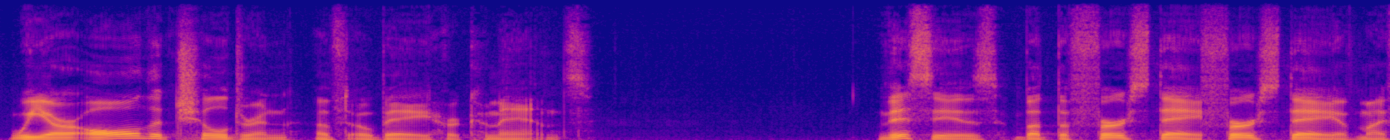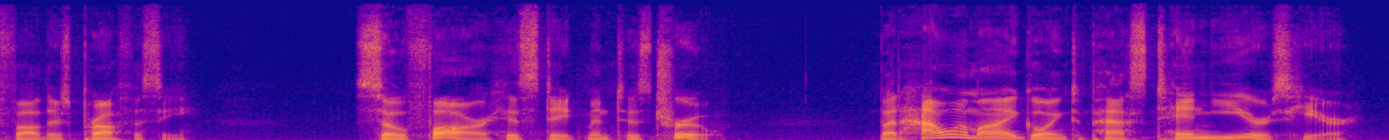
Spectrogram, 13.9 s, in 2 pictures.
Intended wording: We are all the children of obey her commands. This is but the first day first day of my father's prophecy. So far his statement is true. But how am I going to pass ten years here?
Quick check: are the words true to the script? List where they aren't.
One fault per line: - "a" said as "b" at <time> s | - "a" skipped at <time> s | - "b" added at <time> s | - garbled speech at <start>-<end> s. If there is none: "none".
none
